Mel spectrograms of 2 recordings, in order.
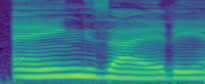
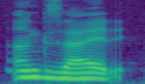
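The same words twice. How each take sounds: First: The word is said without an added G sound. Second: The word is said with an added G sound. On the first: The speaker calls it right. "Apparently it's anxiety" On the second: The speaker calls it wrong. "I say anxiety"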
